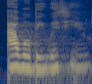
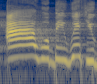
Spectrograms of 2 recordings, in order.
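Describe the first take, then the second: First: Low, soft divine reassurance; God's quiet voice. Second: Loud, preached declaration; God's emphatic promise. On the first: God reassuring the preacher's father, quiet and low. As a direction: say it softly and low, as God speaking. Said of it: "hearing God very clearly say this". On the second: God answering a fearful Moses, loud and emphatic. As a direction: proclaim it forcefully, as God speaking. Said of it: "God was saying". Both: Retold or imitated.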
